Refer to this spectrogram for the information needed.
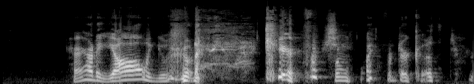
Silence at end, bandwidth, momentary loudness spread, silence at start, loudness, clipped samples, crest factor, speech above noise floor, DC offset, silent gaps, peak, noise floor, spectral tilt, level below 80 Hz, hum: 0 s; 16 kHz; 13 LU; 0.75 s; -16 LUFS; under 0.1%; 16 dB; 47 dB; under 0.1%; none; 0 dBFS; -62 dBFS; -5 dB/octave; -54 dBFS; none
